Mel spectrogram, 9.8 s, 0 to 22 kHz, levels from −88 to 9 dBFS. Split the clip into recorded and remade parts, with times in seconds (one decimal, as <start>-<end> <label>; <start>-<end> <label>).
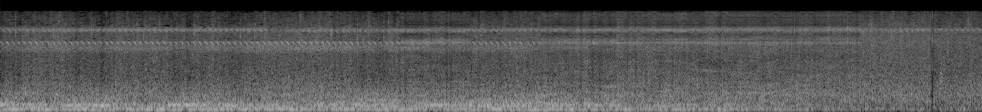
0.0-4.0 recorded; 4.0-4.7 remade; 4.7-5.4 recorded; 5.4-8.6 remade; 8.6-9.8 recorded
